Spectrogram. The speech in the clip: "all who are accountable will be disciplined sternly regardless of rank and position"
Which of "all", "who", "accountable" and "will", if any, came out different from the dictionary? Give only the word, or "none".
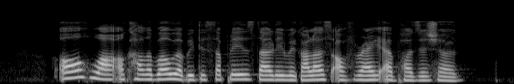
accountable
